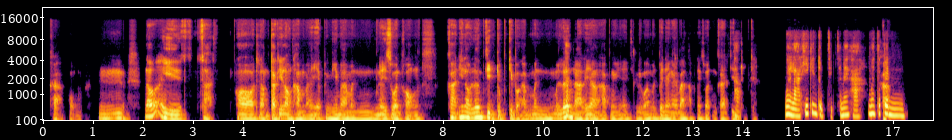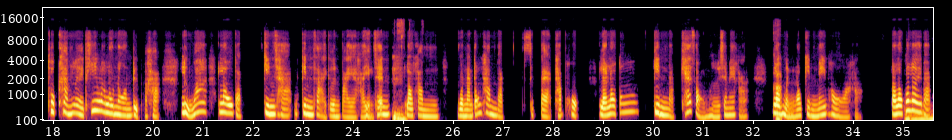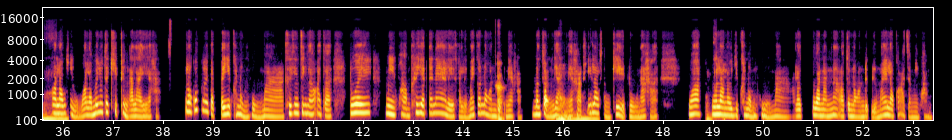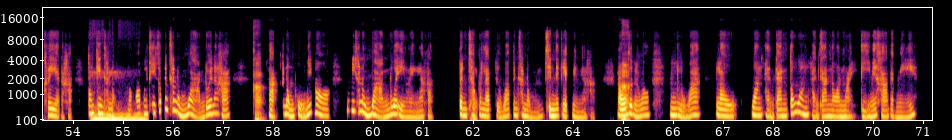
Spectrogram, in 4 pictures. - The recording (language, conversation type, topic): Thai, advice, คุณมีวิธีจัดการกับการกินไม่เป็นเวลาและการกินจุบจิบตลอดวันอย่างไร?
- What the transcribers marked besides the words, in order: other background noise; tapping; other noise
